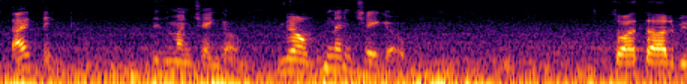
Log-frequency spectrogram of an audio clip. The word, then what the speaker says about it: manchego: uh-huh manchego yeah so for whatever reason everybody calls manchego manchingo yeah where did that come from that's the most um mispronounced cheese name i i think is munchango no manchego so i thought it'd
